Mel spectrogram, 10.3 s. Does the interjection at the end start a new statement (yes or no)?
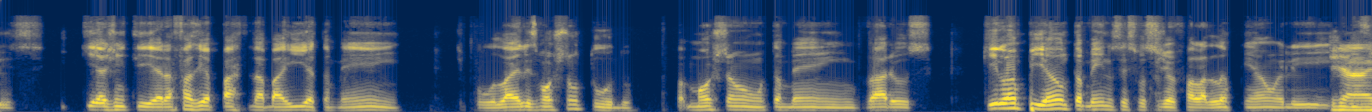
no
